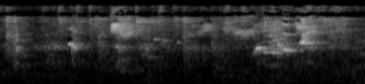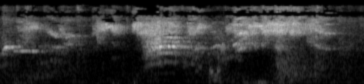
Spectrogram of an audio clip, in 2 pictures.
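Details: Blue-and-yellow macaw (Ara ararauna) in an aviary giving harsh, raspy squawks in uneven bursts, with a person speaking nearby offering it food.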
